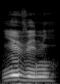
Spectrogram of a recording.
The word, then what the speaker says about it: Yeveni: Yeveni. Yeveni. C'est pas Yeveni quand. Non, mais c'est Yeveni. C'est un Ban. C'est un Ban, Yeveni. Ça veut dire, bon, si tu veux prononcer un Ban, tu dis Yeveni.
